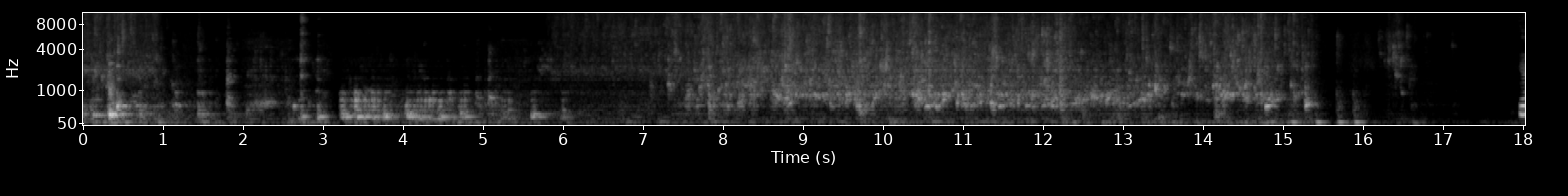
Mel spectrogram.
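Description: A bathroom sink during a wet shave with a Muhle R41 safety razor: soft drips and brief splashes come first, then a tap runs steadily for several seconds to refill the basin before shutting off. No one speaks.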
